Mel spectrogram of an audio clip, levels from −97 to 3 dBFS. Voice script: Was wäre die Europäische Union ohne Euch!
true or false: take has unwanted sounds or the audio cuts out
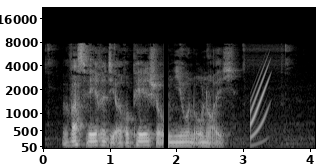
true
